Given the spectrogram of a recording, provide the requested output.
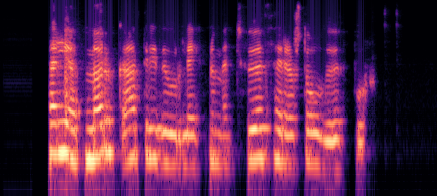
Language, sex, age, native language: Icelandic, female, 60-69, Icelandic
